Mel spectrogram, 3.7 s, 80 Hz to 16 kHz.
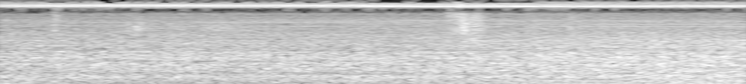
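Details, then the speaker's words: Frigidaire Gallery GHWQ103WC1 10,000 BTU inverter air conditioner, compressor believed GMCC single-chamber rotary: low soft steady hum and airflow hiss, no clicks or squeal, 17° split, 49° output, head pressure still building; compressor very quiet, normal. "that 17° split that's pretty good this thing is absolutely freezing 49 is still building head pressure compressor is very quiet"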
